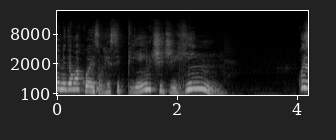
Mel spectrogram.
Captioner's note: confused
